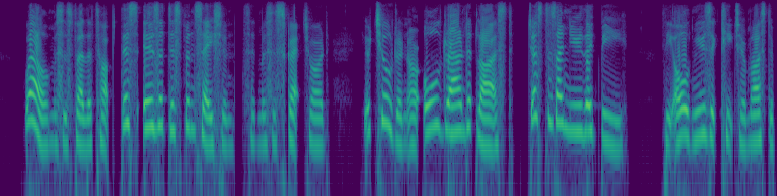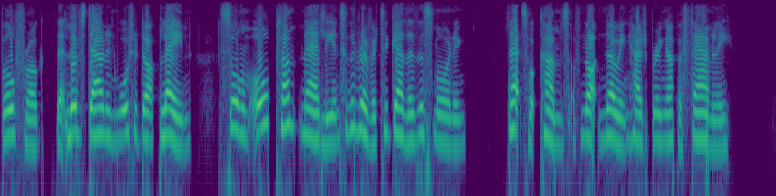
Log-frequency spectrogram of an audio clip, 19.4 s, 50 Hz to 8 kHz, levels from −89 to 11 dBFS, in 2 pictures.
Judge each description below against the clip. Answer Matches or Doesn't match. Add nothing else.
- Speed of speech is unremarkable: Matches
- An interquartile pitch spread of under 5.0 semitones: Doesn't match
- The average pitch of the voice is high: Matches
